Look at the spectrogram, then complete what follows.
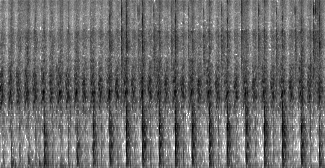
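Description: Battery-powered plush flopping-fish cat toy flapping its body, knocking on a wooden table in a steady rhythm of about three taps a second.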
